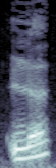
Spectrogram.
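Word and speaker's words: fils: So it's L and then even if it you've got this L. Well, basically you don't pronounce it and then strangely you pronounce the final S. Lis l.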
